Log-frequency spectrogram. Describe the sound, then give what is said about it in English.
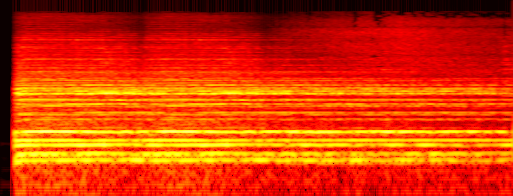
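A train whistle sounds one long, steady blast for nearly four seconds, loud and chord-like with a rich, bright tone, over a faint low rumble of a crowded rail car on a train from Laredo at night. No one speaks. “The rhythmic motion of the train, while rough and jarring when it first left Laredo, has now become a”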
